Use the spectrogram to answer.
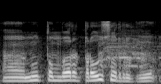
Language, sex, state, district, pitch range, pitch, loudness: Tamil, male, Tamil Nadu, Nilgiris, 160-190 Hz, 185 Hz, -14 LUFS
